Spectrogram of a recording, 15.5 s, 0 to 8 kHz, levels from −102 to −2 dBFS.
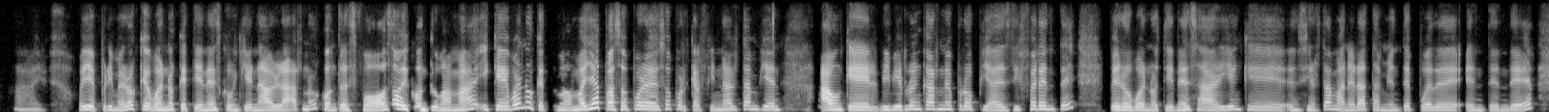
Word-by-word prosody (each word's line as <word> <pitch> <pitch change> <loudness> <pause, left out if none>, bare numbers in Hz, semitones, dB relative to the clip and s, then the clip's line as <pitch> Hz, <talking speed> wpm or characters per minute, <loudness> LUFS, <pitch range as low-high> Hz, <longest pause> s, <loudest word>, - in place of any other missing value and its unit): Ay, 205 -3 -11 0.3
oye, 230 0 +3
primero 215 +4 -1
qué 240 -3 +3
bueno 210 0 +3
que 200 - +1
tienes 195 +2 0
con 190 -2 -3
quién 185 +1 -2
hablar, 180 +1 +2
¿no? 245 +5 -2
Con 225 -10 -1
tu 190 - 0
esposo 200 +9 +3
y 250 - +5
con 215 -1 +2
tu 205 - -1
mamá 200 +6 +3
y 240 - -5
que 230 0 +3
bueno 335 +8 0
que 225 -7 -2
tu 215 - -14
mamá 210 +2 +3
ya 335 +7 +4
pasó 245 -5 +2
por 250 +2 0
eso, 235 +4 +1
porque 235 -8 -5
al 185 - -6
final 210 +2 -3
también, 225 -2 -2 0.4
aunque 215 -1 +6
el 190 -2 -1
vivirlo 225 +3 0
en 250 - -3
carne 250 -1 -1
propia 230 -5 -3
es 190 -1 -4
diferente, 245 - -2 0.3
pero 210 -2 +2
bueno, 200 -2 0
tienes 200 +4 -2
a 190 -3 +1
alguien 220 +4 -2
que 210 -5 -5
en 195 +1 -4
cierta 205 +5 -5
manera 215 -1 0
también 185 -4 -7
te 220 +2 -5
puede 200 -1 -2
entender 180 - -4
215 Hz, 205 wpm, -21 LUFS, 195-235 Hz, 0.4 s, aunque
